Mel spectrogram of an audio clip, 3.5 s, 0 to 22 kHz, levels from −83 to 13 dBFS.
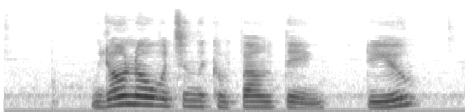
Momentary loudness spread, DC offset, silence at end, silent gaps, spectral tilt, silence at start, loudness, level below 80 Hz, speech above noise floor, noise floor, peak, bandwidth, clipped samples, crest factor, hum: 16 LU; under 0.1%; 0.4 s; none; -5.5 dB/octave; 0.7 s; -20 LUFS; -52 dBFS; 32 dB; -52 dBFS; -2 dBFS; 13 kHz; under 0.1%; 18 dB; none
